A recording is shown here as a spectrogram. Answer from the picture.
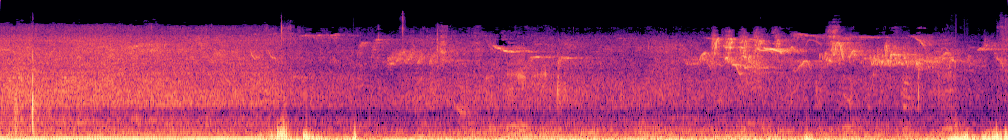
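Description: Small birds chirping on and off, busiest in the second half, over a low outdoor rumble.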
